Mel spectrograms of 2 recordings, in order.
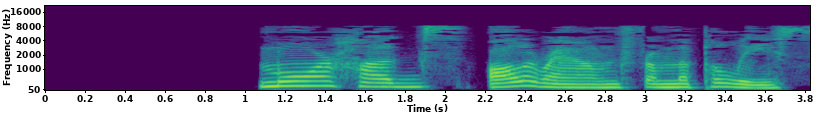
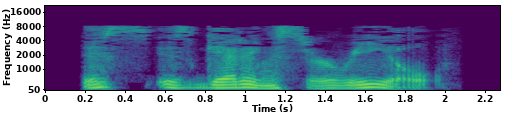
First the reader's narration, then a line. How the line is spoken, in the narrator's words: Susan mutters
